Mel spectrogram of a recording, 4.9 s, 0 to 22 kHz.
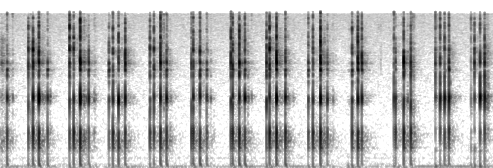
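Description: Long acrylic nails and natural nails tap the wooden back and handle of a wooden hairbrush with wooden pins. The result is a steady rhythm of quick, dry clicks in small double and triple bursts. Each tap is bright and woody with a clear tone near 2 kHz and almost no ring.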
